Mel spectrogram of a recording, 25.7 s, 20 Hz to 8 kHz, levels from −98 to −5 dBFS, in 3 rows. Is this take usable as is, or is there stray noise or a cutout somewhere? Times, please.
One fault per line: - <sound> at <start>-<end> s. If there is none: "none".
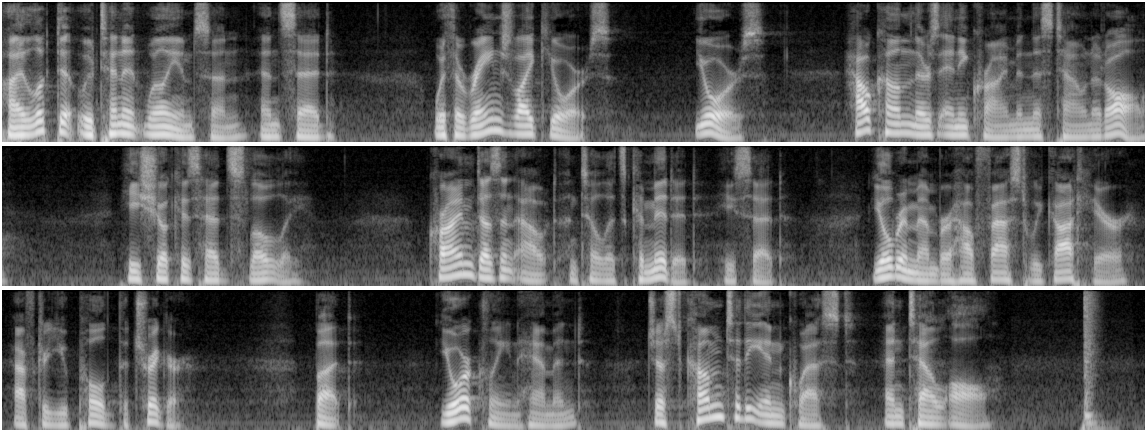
- thud at 25.2-25.5 s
